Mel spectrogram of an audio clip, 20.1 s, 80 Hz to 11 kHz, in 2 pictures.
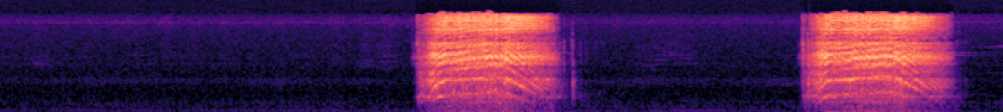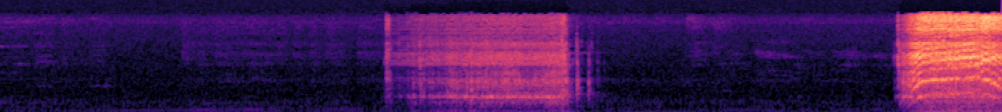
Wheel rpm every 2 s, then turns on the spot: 0, 0, 50, 10, 60, 0, 0, 10, 0, 60.
14-16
